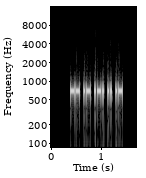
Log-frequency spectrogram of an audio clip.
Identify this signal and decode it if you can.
Morse code, heard as a keyed tone, about 44 wpm, 700 Hz. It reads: MARIA
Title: USA Common Names - Max 5 Letters - 45wpm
